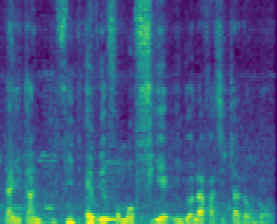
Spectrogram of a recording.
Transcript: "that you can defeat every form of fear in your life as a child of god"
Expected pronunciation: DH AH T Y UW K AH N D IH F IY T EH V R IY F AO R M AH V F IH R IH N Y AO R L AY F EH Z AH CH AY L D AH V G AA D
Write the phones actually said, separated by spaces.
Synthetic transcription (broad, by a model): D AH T Y UW K AH N D IH F IY T EH V R IY F AO M AH V F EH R IH N Y AO L AY F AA S AH CH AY D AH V G AA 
